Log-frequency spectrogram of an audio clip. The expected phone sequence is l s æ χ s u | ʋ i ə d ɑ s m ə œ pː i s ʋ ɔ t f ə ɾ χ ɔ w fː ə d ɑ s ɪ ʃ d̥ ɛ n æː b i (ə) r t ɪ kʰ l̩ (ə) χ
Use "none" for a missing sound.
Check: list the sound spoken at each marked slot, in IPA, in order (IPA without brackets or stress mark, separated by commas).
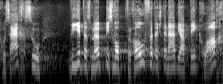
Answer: ɑ, ɑ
